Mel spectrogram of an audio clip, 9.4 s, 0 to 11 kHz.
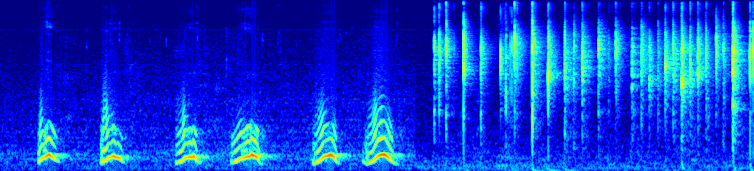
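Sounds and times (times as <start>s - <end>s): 
voice imitating a barn owl call with arching hoots: 0.5s - 5.1s.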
